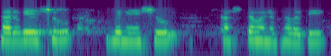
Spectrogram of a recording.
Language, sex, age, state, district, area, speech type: Sanskrit, female, 18-30, Kerala, Thrissur, urban, conversation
